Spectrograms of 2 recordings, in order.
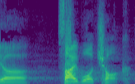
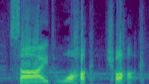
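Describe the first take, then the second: First: Said in the usual way. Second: "sidewalk chalk" dragged out slow and louder with a laugh; laughing slow repeat of "sidewalk chalk"; slow stressed correction. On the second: Real, not acted. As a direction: spell out "sidewalk chalk" slowly and loudly. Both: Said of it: "Sidewalk, sidewalk".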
